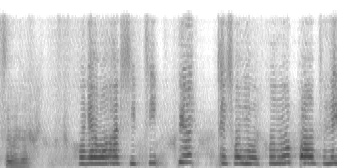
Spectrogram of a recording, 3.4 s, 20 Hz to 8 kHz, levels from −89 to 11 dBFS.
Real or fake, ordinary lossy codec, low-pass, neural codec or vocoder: fake; none; 7.2 kHz; codec, 16 kHz, 0.5 kbps, FreqCodec, smaller model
